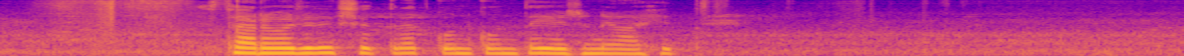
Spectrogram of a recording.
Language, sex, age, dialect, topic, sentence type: Marathi, female, 41-45, Standard Marathi, banking, question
